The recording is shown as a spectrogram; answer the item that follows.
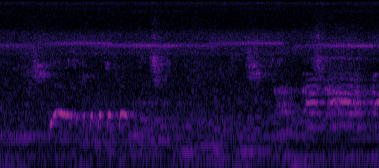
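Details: Wild zebra dove singing vigorously: a rising note leads into a quick bubbling series of soft cooing pulses, with further phrases near the end, over a constant thin high whine and low background rumble.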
